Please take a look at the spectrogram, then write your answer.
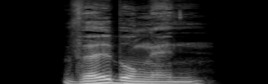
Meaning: plural of Wölbung
- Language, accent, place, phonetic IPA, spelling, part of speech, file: German, Germany, Berlin, [ˈvœlbʊŋən], Wölbungen, noun, De-Wölbungen.ogg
